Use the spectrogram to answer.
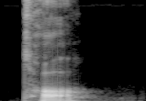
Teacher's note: For example, the word tor in its strong form has a long vowel, or, which if shortened would become to. I'm using a slightly lower vowel quality because the closest short vowel to or was o.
